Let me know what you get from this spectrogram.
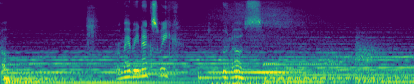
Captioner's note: sniffs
